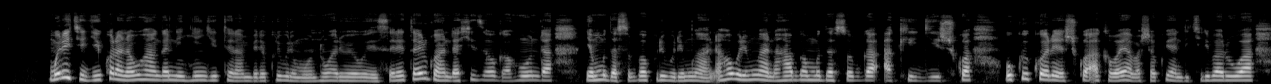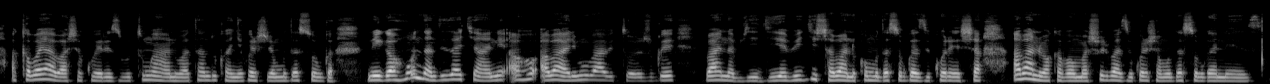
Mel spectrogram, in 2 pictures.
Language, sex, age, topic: Kinyarwanda, female, 18-24, government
